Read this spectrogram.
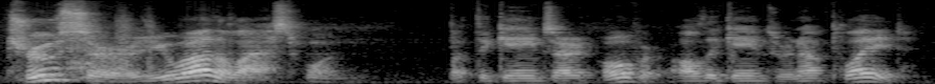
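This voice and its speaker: A man's voice: on the low side, big pitch swings, normal speed, distant mic, faint music behind, poor audio. A man casually explaining a story idea, quoting the characters' dialogue back and forth.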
